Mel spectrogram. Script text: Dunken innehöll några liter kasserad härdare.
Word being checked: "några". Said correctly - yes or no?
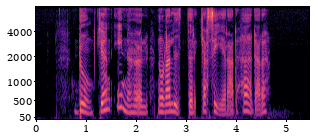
yes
